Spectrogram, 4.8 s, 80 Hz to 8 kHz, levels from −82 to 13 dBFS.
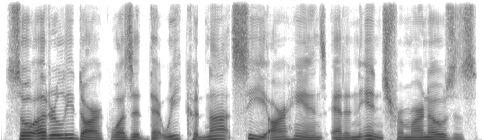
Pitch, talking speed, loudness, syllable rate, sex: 140 Hz, 225 wpm, -18 LUFS, 4.5 syllables/s, male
